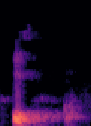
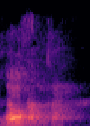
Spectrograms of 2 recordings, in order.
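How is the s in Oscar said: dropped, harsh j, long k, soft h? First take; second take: long k; harsh j. First: The s disappears into a long k. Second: The s sounds like a harsh throaty j. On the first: "se duplica la consonante ... donde hay una K larga" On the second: "Se llega a confundir con la J"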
